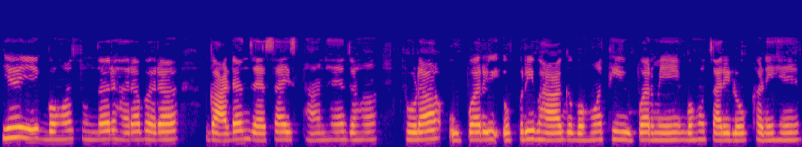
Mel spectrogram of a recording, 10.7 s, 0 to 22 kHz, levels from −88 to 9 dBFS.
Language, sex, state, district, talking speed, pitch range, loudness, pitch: Hindi, female, Chhattisgarh, Sarguja, 135 wpm, 195-215 Hz, -15 LUFS, 205 Hz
